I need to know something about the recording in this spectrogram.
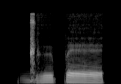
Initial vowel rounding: rounded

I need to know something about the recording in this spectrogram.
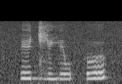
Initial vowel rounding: unrounded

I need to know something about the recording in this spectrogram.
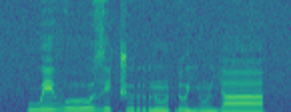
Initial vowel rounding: unrounded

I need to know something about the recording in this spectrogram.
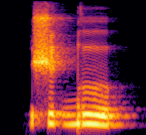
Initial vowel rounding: rounded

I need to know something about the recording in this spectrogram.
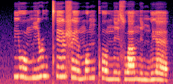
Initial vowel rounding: rounded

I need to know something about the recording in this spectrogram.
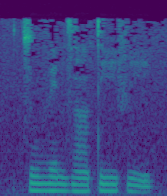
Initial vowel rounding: rounded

